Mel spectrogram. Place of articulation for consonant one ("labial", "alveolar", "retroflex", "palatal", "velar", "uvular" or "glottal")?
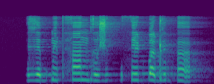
velar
